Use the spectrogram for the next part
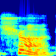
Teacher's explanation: it's a special combination of a plosive plus that immediately moves into a fricative so for example the sound cha as in cheese is actually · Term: affricate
